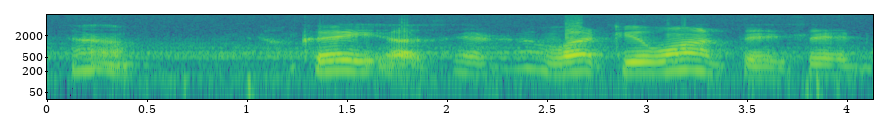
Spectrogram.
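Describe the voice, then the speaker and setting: Over noticeable background noise, a man talks very slowly at a high pitch with ordinary pitch variation. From Italy. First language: Italian. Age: 80s+. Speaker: dairy farmer. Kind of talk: oral history interview answer.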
